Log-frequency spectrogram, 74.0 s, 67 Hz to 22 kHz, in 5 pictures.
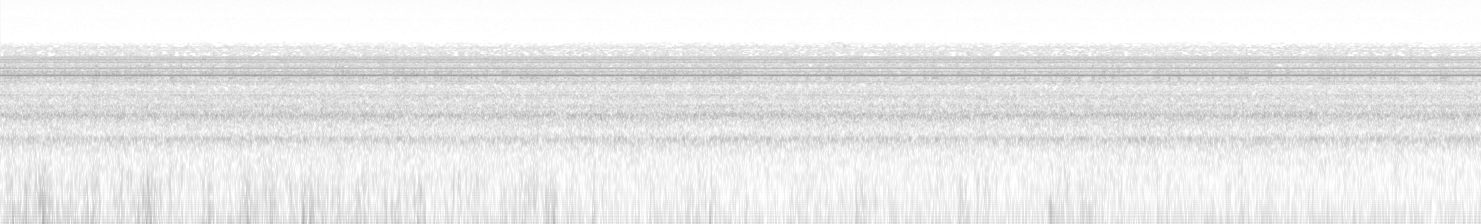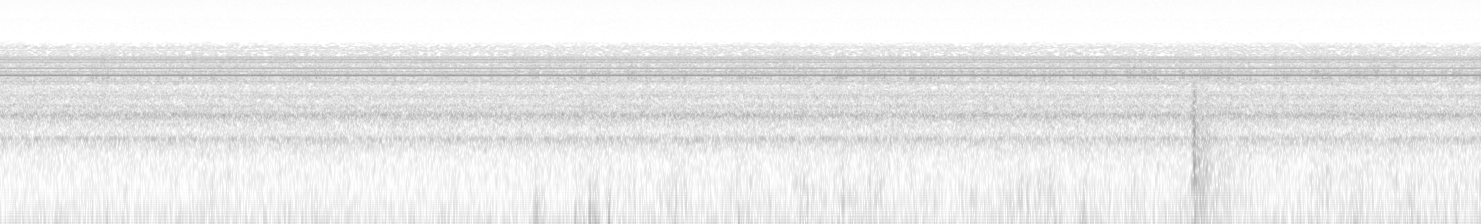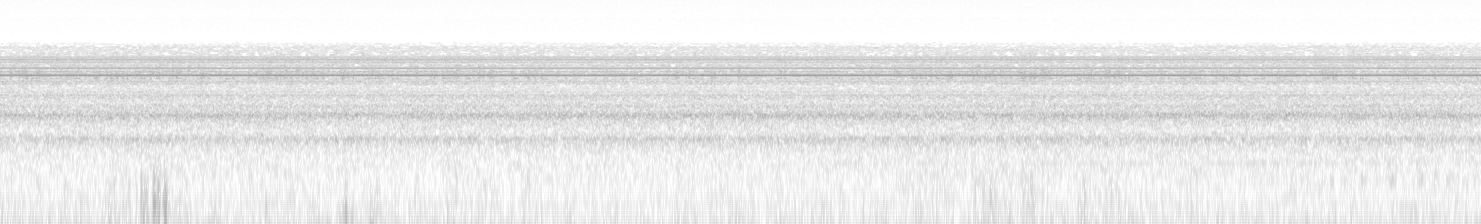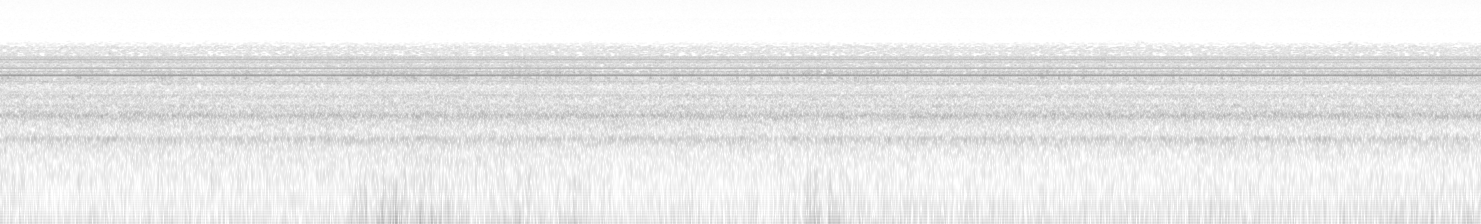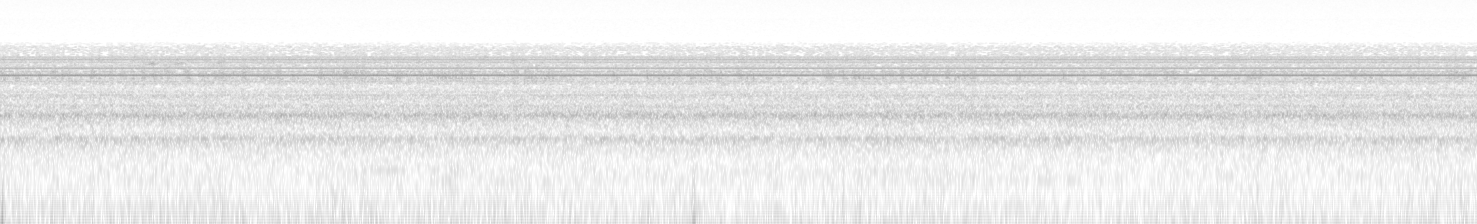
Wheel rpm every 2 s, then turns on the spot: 0, 0, 0, 0, 0, 0, 0, 0, 0, 0, 0, 0, 0, 0, 0, 0, 0, 0, 0, 0, 0, 0, 0, 0, 0, 0, 0, 0, 0, 0, 0, 0, 0, 0, 0, 0, 0.
none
